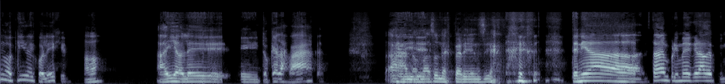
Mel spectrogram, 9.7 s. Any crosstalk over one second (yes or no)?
no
